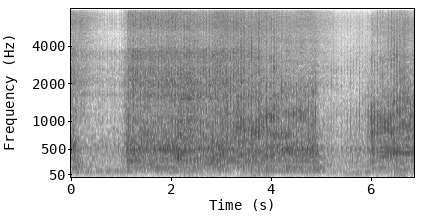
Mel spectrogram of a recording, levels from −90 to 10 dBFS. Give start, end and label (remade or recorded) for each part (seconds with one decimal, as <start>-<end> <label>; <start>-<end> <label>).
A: 0.0-2.4 recorded; 2.4-5.9 remade; 5.9-6.9 recorded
